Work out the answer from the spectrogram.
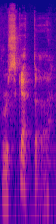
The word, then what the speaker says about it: bruschetta: about bruschetta is that it's actually pronounced bruschetta without an H in it. The H we kind of added in America here.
